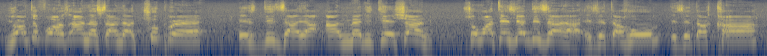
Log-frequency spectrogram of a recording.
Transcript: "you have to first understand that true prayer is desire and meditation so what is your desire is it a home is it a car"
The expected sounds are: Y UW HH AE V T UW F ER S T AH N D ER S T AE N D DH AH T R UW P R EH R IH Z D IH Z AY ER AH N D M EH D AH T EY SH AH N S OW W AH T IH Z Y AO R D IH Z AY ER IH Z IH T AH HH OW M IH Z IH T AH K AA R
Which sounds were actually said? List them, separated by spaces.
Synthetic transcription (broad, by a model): Y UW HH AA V T UW F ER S AH N D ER S T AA N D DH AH T R UW P R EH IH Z D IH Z AY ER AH N M EH D AH T EY SH AH N S OW W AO T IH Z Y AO D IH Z AY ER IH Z IH T AH HH OW M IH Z IH T AH K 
